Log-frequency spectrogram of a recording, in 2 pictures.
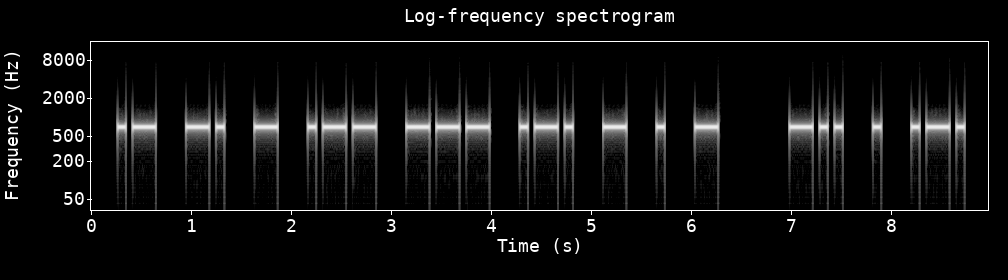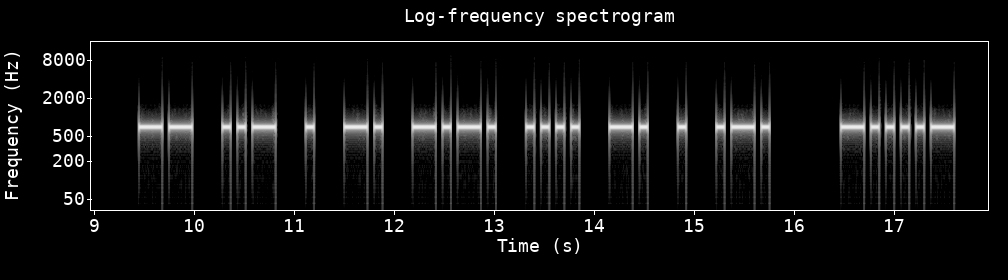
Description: Morse code, heard as a keyed tone, about 16 wpm, spaced as for 14 wpm, 700 Hz. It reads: ANTWORTET DER MUENCHNER -
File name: Morsekurs / Witze / Witz 08. Oktober 2019, 70 F80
